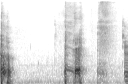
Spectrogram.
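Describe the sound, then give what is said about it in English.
Several harsh, loud coughs burst out in quick succession, with short pauses between each raspy hack, like a hard coughing fit. “hack up your left lung.”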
